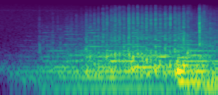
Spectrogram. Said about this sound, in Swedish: I think it's a man jumping in the air doing a trick on a skateboard.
